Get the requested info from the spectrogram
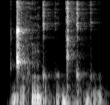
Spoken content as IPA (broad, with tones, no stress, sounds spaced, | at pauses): d͡ʒ o˧ f ũ˧ ɡ o˦ k u˦˨ ɡ i˨ ɡ o˨ ɡ͡b u˨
